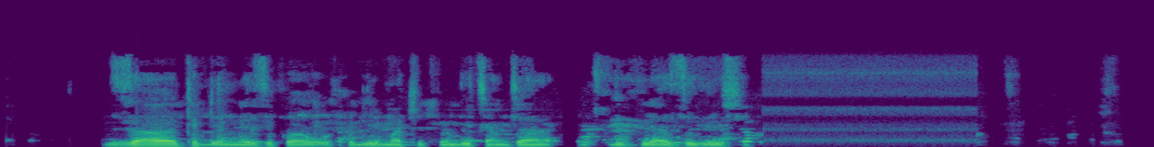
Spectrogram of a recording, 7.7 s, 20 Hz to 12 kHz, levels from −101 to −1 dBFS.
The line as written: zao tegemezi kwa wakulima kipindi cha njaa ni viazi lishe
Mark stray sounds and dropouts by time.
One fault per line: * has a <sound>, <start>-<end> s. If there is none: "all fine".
all fine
